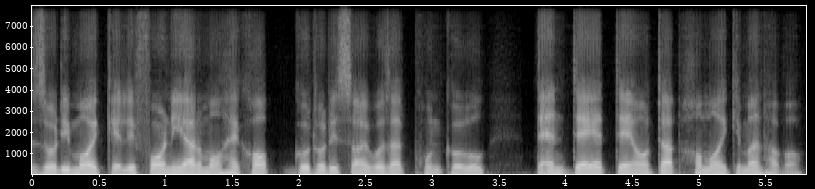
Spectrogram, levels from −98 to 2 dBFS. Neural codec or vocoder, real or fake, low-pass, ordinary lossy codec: codec, 16 kHz, 0.2 kbps, FocalCodec; fake; none; none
